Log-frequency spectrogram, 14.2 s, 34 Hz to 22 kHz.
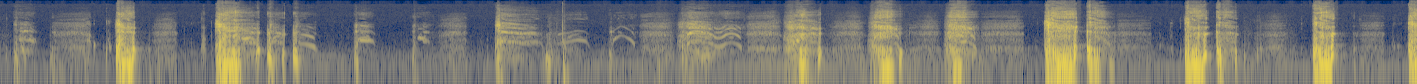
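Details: Evening coughing fit in an adult that came on suddenly with difficulty breathing after oxygen levels were good all day: repeated harsh coughs with throat clearing and strained, groaning breaths between them, about 45 a minute.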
